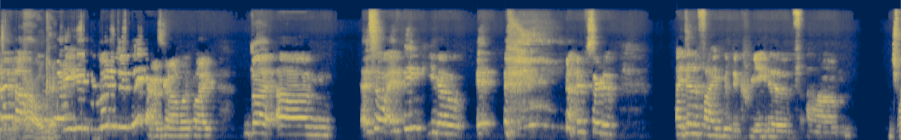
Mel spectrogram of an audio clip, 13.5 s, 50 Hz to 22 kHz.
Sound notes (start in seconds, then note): 7.2 laughing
